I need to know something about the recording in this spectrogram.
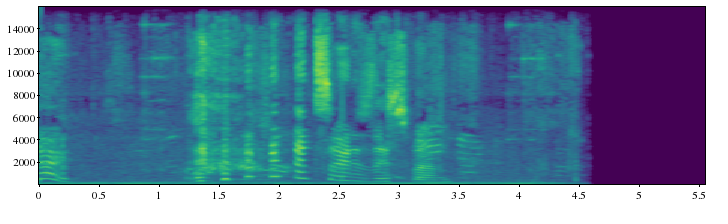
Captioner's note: cackles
